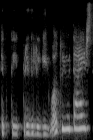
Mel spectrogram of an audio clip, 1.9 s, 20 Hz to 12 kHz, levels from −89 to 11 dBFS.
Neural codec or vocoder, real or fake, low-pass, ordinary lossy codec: none; real; 10.8 kHz; MP3, 64 kbps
